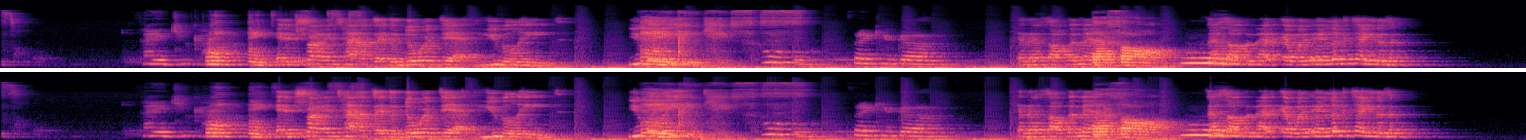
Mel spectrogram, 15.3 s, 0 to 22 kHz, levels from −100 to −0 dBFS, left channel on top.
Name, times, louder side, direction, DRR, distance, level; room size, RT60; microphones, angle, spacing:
voice 1, 1.4-2.4 2.9-3.1 3.6-3.7 7.6-9.5 11.8-12.4, left 1 dB, 25° left, 1 dB, 1.1 m, -26 dB
voice 2, 2.0-2.6 6.4-7.5 10.9-11.7, left 1 dB, 80° left, -2 dB, 1.8 m, -21 dB
voice 3, 2.7-5.5 6.3-7.0 10.2-11.1 12.1-13.9, right 1 dB, 45° right, -1 dB, 1.7 m, -24 dB
sound 1, 3.0-11.7, equal, 75° right, 1.8 m, -33 dB
7.5 x 4.7 x 2.8 m, 0.73 s
head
